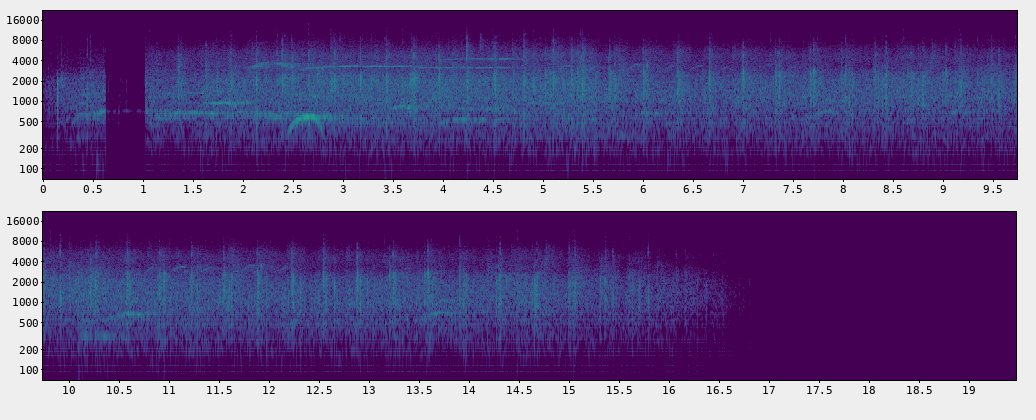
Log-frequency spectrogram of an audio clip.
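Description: Audience applause: dense, sustained clapping with a few voices mixed in. It starts about a second in and cuts off abruptly near the end.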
